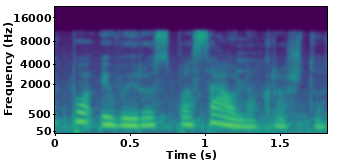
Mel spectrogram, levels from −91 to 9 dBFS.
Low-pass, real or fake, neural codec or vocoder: 10.8 kHz; real; none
